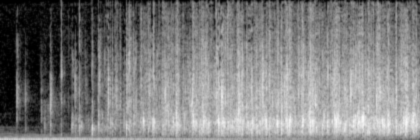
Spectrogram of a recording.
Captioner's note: audience applauding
